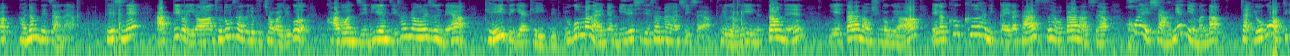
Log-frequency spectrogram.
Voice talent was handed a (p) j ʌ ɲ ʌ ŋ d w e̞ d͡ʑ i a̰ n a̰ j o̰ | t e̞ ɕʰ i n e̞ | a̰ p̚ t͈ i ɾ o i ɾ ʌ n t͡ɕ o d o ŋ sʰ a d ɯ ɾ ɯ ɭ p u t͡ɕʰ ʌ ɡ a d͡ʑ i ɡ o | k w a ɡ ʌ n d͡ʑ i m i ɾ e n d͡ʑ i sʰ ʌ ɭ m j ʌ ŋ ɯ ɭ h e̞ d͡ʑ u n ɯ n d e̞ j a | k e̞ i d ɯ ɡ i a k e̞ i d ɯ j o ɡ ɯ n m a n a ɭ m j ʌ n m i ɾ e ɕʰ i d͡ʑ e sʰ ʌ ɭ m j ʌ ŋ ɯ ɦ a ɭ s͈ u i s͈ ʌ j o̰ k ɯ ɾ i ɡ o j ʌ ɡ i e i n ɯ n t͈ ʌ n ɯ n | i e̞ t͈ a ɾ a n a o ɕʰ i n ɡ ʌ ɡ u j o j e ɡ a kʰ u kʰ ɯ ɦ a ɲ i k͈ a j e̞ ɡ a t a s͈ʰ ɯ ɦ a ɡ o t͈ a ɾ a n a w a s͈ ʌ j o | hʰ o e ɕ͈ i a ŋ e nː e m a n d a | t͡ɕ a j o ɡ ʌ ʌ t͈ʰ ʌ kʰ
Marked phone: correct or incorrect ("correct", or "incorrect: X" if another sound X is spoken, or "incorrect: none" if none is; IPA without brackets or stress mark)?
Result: correct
